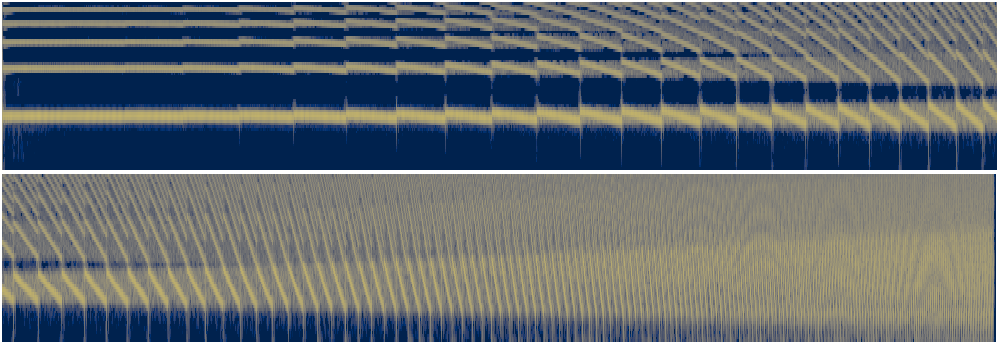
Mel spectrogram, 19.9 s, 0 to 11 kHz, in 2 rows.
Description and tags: Simple Wobbles which get faster and higher, made with Massive in Fl Studio
BPM: 145
Wobble, Dubstep, Rise, Elevator, Upfilter, Up, Studio, Massive, Fl, Psytrance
